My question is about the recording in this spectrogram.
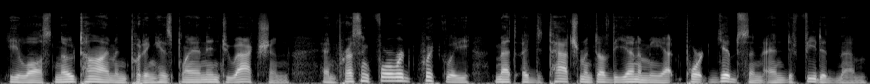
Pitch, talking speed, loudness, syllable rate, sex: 110 Hz, 180 wpm, -19 LUFS, 4.9 syllables/s, male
